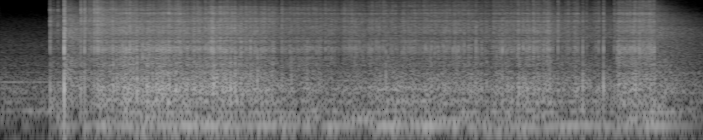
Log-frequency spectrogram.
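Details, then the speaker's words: MIG plug weld on an HQ Holden cowl panel with the shielding gas not turned on: harsh irregular crackling and popping with no steady frying hiss, giving a poor weld. "And just like that, if you're an idiot and you don't turn the gas on, you'll end up with a shit weld."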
